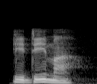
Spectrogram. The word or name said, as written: edema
